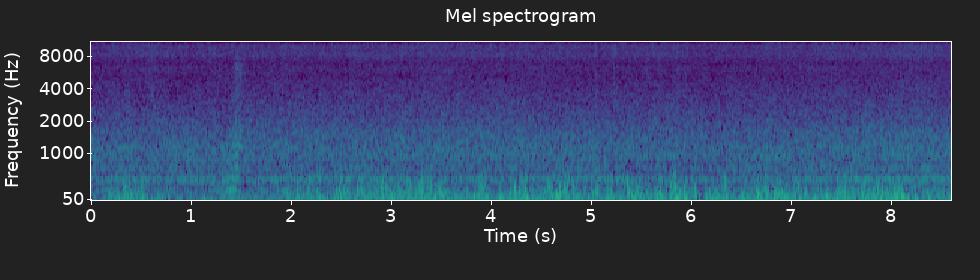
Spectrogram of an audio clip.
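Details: Bees visiting a feeder outdoors on a small farm: a steady, low droning buzz of many wings holds throughout, with a strong rumbling low-frequency wash beneath it and a slight swell in loudness toward the end.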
